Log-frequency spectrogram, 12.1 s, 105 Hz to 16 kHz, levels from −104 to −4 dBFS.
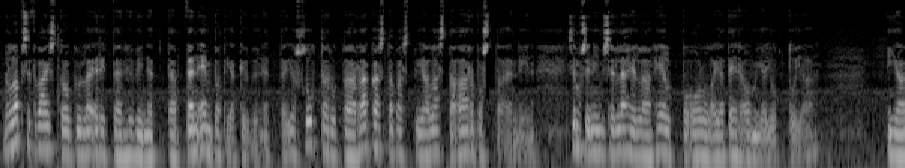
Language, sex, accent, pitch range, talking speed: Finnish, female, native, 160-215 Hz, 140 wpm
